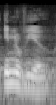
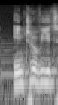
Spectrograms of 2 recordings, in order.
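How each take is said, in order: First: The T after the N is dropped. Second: The T after the N is pronounced.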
